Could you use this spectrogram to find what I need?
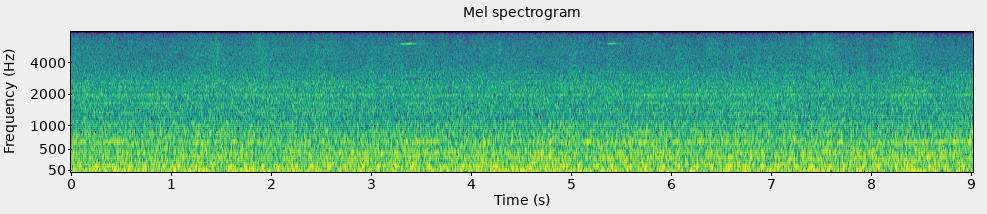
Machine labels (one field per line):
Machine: fan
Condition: normal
